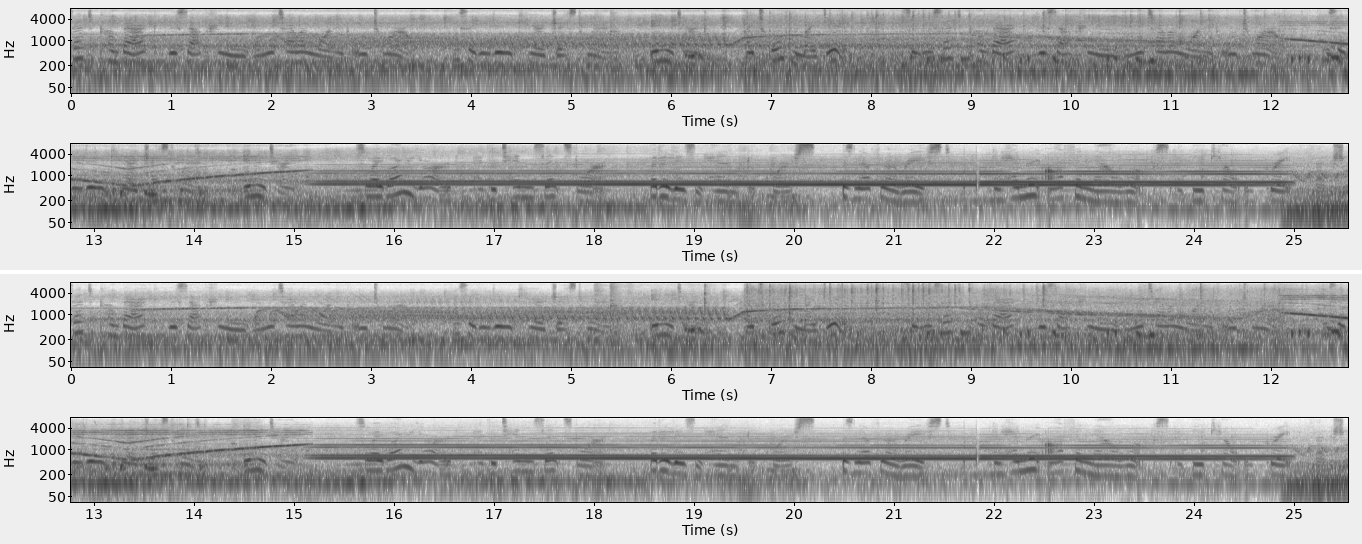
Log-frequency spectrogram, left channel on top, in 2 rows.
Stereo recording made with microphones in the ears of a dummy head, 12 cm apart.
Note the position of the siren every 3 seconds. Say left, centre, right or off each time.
right, right, right, right, right, right, centre, left, left.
